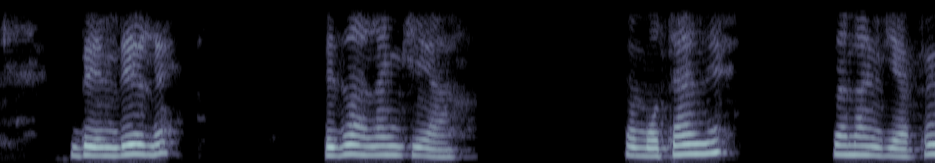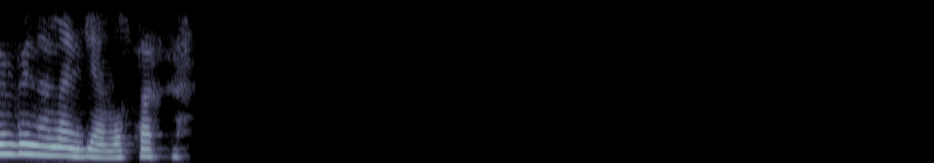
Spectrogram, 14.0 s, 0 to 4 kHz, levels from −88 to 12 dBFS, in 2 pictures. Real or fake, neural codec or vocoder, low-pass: fake; codec, 16 kHz, 4 kbps, FreqCodec, larger model; 3.6 kHz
